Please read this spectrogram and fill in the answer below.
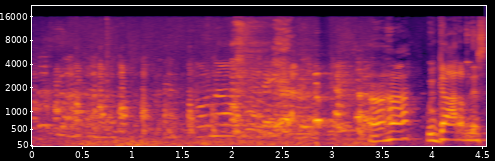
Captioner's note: laughter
